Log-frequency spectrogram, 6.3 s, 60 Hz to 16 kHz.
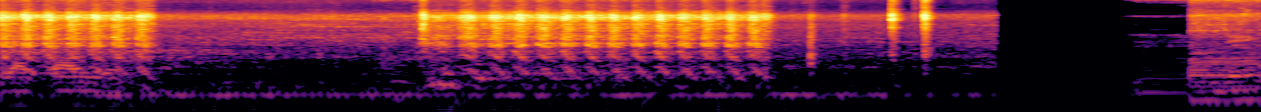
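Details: DA63T with K6A engine, crank no start: the starter cranks steadily at about three turns a second but the engine never catches. Fault traced to poor contact at the ignition fuse.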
